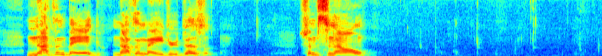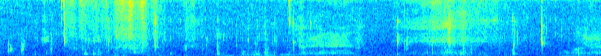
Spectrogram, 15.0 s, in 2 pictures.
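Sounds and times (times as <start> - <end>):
man chewing food: 4.9 - 15.0.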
